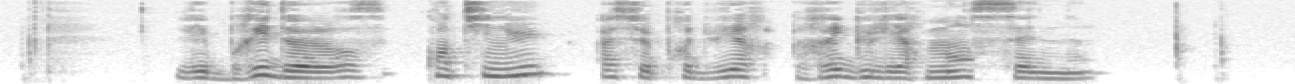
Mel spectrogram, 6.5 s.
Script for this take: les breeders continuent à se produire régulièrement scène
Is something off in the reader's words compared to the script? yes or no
no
